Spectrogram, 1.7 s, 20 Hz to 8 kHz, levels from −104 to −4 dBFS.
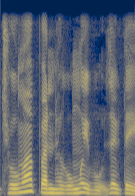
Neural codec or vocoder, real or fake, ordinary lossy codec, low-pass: none; real; none; 7.2 kHz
